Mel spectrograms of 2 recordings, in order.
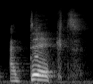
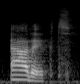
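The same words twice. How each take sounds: First: The stress is on the second syllable. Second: The stress is on the first syllable. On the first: The speaker calls it wrong. "نمیگیم addict" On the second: The speaker calls it right. "Stress روی سیلاب اولش هستش"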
